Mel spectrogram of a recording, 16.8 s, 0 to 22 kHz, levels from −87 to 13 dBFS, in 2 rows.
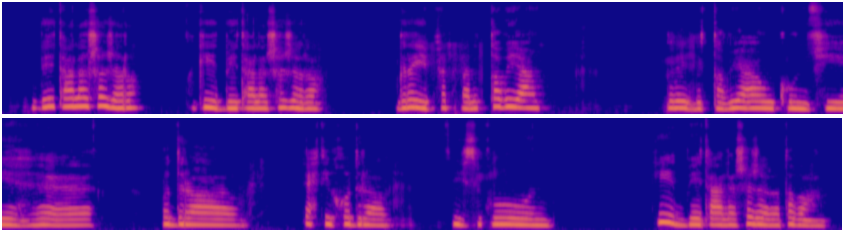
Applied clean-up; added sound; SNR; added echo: neural mask model DeepFilterNet 3.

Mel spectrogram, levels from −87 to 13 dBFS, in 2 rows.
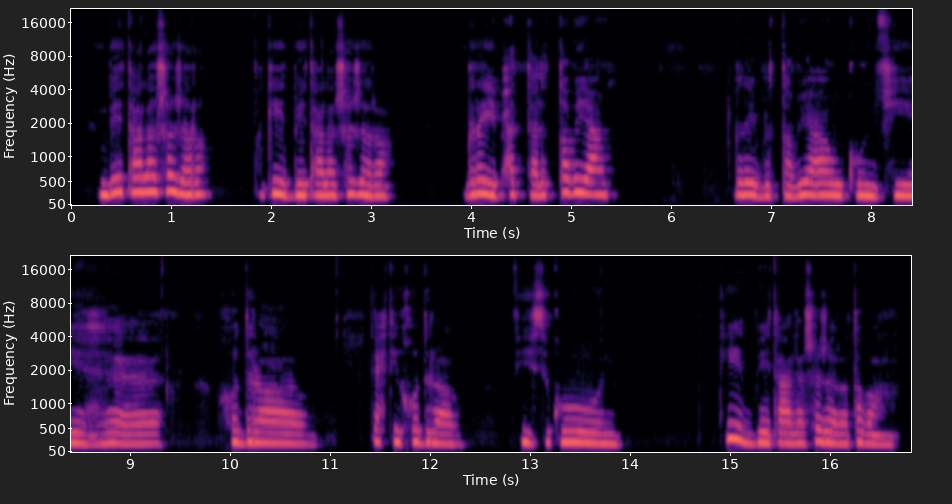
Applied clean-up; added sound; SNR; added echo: none; none; none; none.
